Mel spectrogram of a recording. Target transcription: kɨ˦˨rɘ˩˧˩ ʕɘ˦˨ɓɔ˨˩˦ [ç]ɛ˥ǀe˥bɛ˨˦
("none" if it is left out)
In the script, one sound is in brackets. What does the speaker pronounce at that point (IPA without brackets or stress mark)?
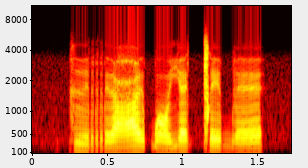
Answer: j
